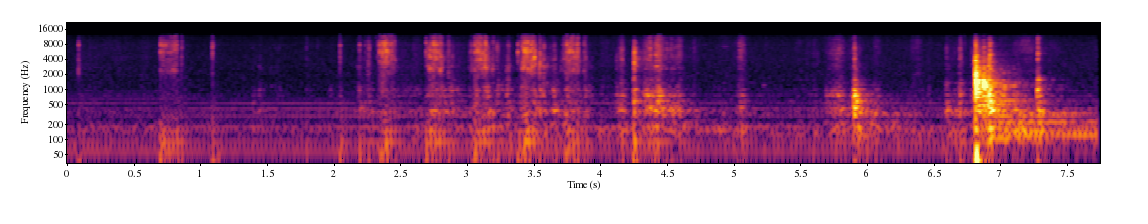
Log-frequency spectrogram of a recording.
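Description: Shock absorber being worked down and out through the lower control arm of a GM double A-arm front suspension: a run of short scrapes and rubs of metal on metal, then a sharp clank near the end.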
